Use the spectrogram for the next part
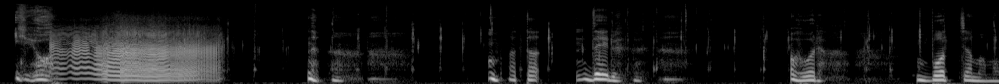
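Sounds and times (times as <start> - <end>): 
speech: 0.2 - 0.8, 5.3 - 6.4, 8.0 - 8.3, 9.2 - 9.9
loud drawn-out buzzy fart: 0.5 - 2.3.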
